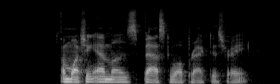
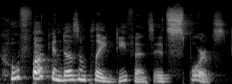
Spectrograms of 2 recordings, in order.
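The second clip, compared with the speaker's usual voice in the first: higher, louder exasperated retort; incredulous rant; 8 semitones higher, 4 dB louder than usual. Retold or imitated. Scoffing at the coach about defense, loud and incredulous. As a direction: scoff like it's obvious. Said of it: "and I'm like".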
